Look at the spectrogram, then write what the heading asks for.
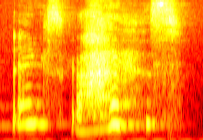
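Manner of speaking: lightly voiced grateful woman; high mock voice. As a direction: chirp a thankful "thanks, guys" up high. Mrs Nolan voiced in recap.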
